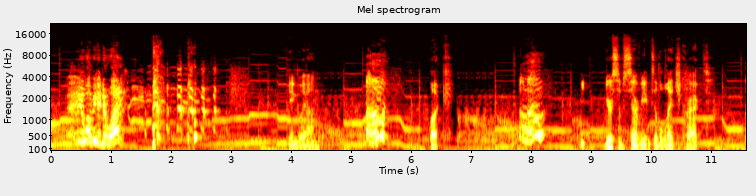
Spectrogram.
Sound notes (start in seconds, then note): 1.2 laughs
